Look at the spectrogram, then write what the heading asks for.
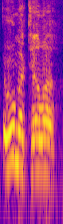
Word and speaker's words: Umatilla: Bobby said you as in why we. Yay, Bobby. Yes, if it's Umatilla, that's the way you got it there, but does it spell it?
